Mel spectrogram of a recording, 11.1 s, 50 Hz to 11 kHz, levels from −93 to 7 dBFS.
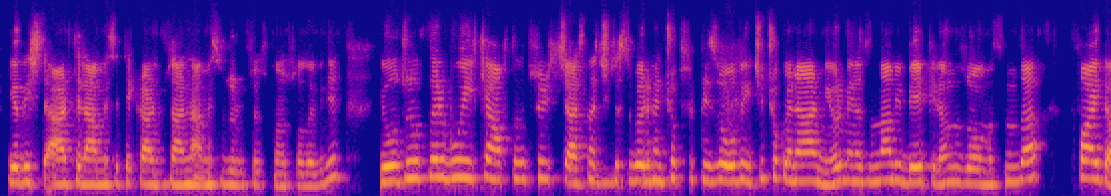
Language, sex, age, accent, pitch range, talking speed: Turkish, female, 50-69, native, 180-230 Hz, 175 wpm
